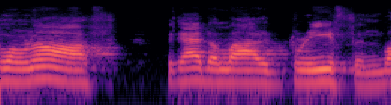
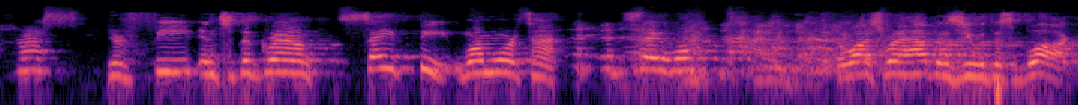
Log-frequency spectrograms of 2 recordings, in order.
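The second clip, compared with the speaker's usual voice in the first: yoga teacher; 6 semitones higher, 3 dB louder than usual. Retold or imitated. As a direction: coo it like an overly serene instructor. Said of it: "and she's like".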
